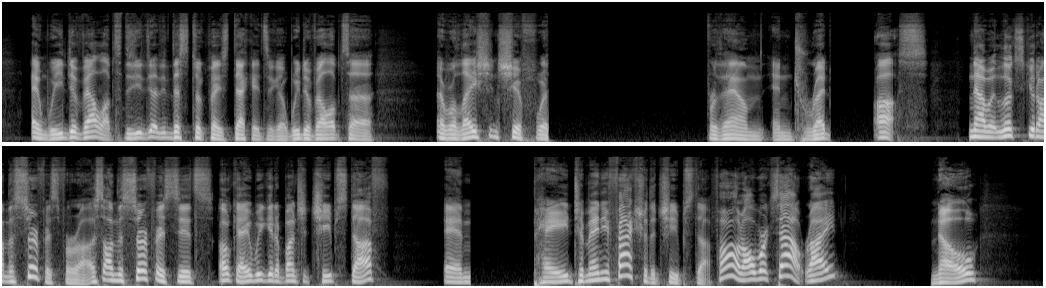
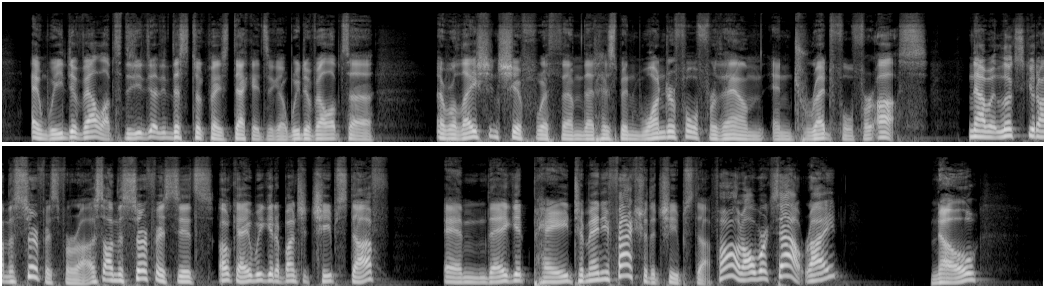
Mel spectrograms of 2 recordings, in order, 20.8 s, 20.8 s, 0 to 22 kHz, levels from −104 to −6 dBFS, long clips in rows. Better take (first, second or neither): second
